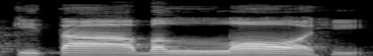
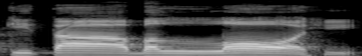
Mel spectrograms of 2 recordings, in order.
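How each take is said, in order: First: The L in Allah is heavy and thick. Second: The L in Allah is heavy and thick.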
